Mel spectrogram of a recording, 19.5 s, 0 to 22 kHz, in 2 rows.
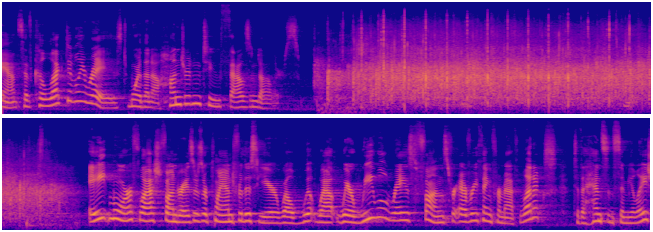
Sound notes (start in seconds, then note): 4.6 applause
